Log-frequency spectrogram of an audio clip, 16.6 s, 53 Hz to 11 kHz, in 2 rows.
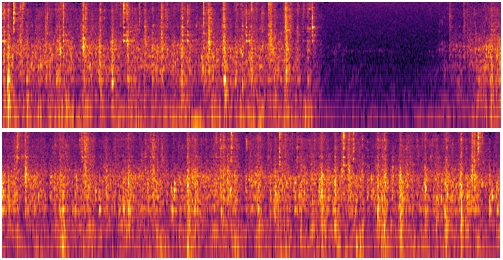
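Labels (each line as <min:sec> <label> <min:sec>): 0:00.0 Clothes tumbling and swishing inside a water-filled washing machine, producing rhythmic sloshing and mechanical humming sounds. 0:16.6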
